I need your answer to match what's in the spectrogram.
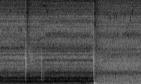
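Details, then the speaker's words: Parkside (Lidl) gas weed burner, new, gas turned on: two sharp ticks of the piezo trigger spark, then a pop and steady rushing roar as the burner lights cleanly. "So now the gas is now turned on. And you pull the trigger and then that will ignite the bottom."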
